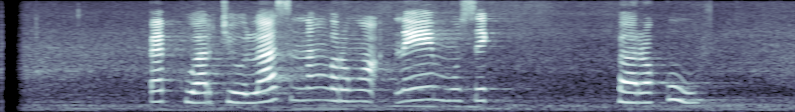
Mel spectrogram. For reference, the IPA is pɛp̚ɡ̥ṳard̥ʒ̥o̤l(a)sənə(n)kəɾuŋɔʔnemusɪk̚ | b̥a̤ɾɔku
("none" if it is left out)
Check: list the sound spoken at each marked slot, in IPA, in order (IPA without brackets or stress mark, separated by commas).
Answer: a, ŋ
